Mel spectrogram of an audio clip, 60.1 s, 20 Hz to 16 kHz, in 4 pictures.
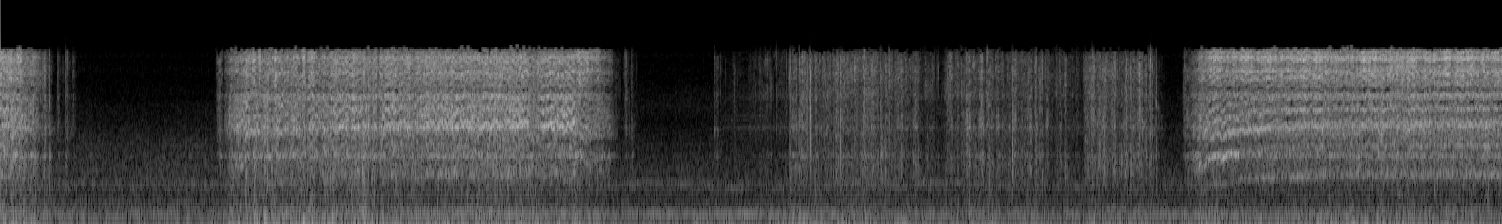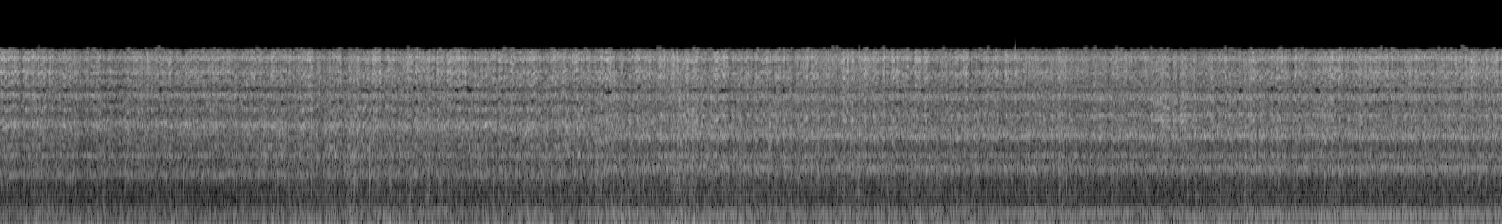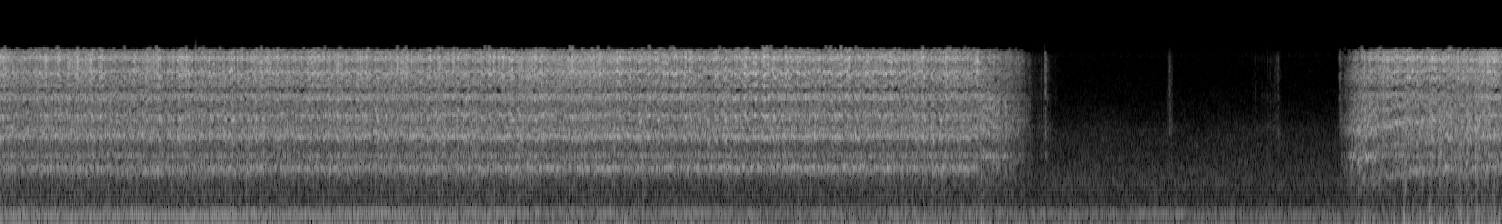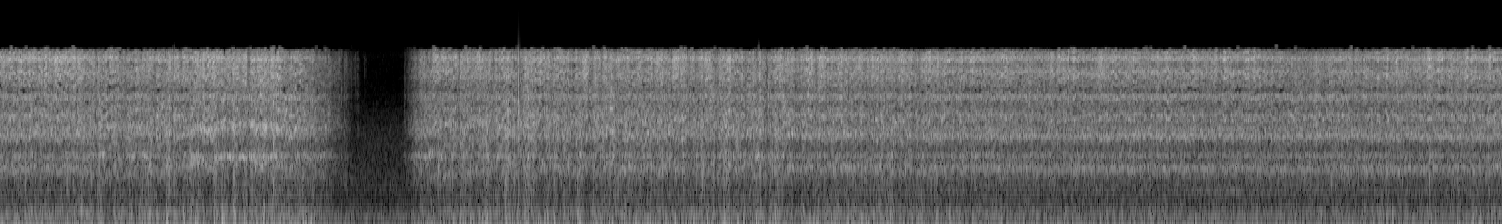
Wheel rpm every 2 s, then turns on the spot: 30, 160, 140, 10, 20, 30, 180, 200, 200, 200, 220, 230, 230, 230, 230, 230, 230, 230, 230, 200, 10, 60, 220, 200, 110, 230, 240, 230, 230, 230.
8-10 38-42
